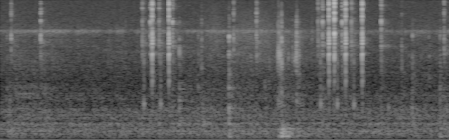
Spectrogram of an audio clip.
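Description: Scattered clicks from a computer keyboard and mouse, about nine irregular clicks, several bunched together late on, over a faint steady background.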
